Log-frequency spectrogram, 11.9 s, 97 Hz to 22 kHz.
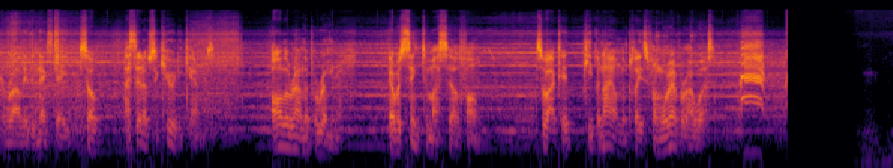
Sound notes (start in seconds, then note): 9.8 crow squawks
